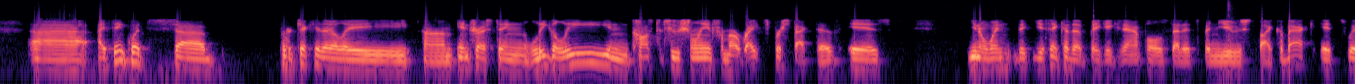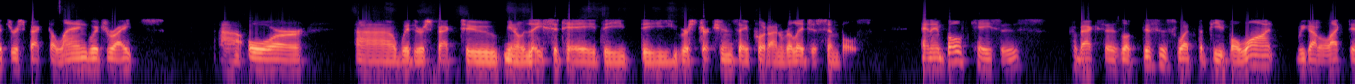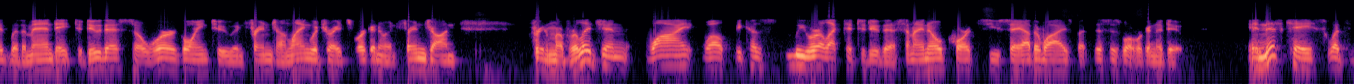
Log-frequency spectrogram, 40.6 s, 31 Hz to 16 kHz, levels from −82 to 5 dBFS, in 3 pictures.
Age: 40-59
